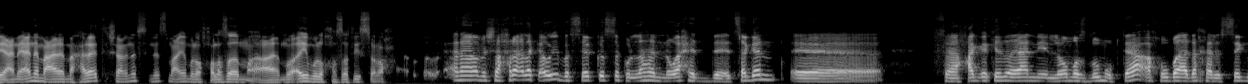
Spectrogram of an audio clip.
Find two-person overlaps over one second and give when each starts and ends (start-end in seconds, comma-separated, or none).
none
